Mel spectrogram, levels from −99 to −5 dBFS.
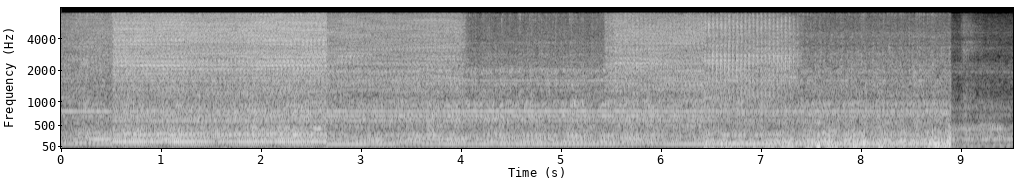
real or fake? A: real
